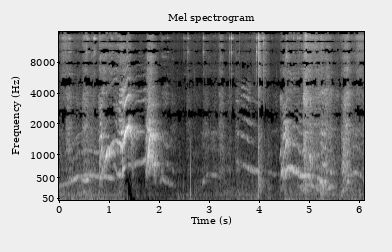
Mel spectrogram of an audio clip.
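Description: Small dog whining and yipping in pitched calls that slide up and down: a rising run in the first two seconds, a pause, then another wavering, falling run about halfway through.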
